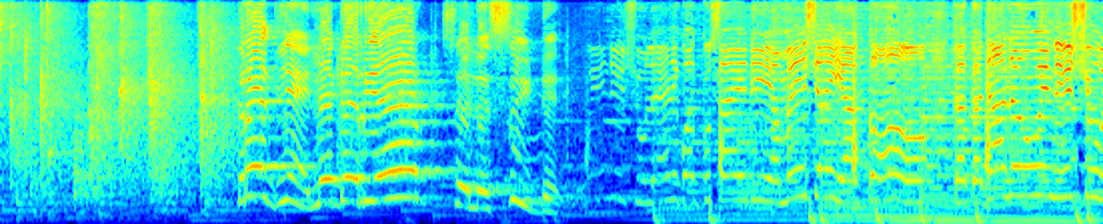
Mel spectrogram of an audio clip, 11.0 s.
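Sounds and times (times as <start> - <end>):
classroom group clapping in unison: 0.0 - 2.6
speech: 2.4 - 5.7, 6.4 - 11.0.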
